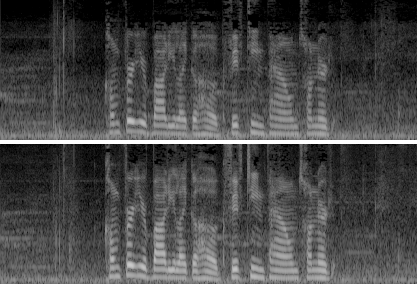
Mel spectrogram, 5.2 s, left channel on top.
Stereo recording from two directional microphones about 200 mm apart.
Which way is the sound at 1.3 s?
40° right (ahead or behind).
